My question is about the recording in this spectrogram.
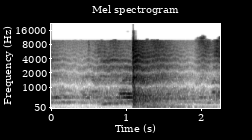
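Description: A thrown person landing on a gym mat in a breakfall: one sharp slam with a deep thud about a second in.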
